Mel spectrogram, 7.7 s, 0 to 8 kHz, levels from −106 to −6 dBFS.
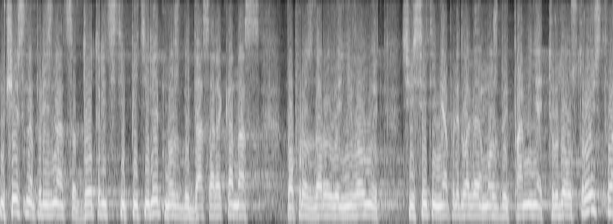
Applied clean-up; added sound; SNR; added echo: none; none; none; none.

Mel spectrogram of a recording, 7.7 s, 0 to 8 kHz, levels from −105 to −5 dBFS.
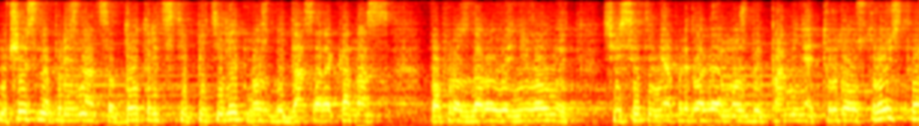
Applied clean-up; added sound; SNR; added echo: none; Electric guitar; 20 dB; reverberation time 0.5 s.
